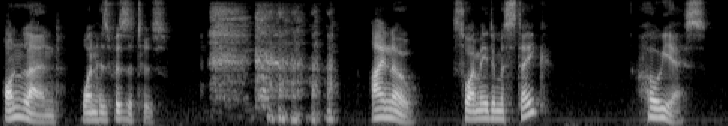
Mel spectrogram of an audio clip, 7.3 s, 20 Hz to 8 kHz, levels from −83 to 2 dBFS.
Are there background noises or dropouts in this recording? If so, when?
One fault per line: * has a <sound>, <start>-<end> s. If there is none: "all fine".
* has a laugh, 2.0-3.4 s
